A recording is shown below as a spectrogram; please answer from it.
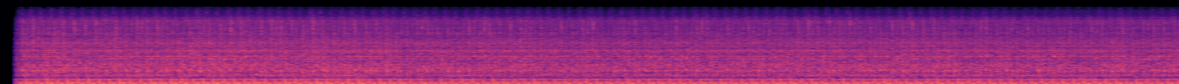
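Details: Yamaha Tenere at steady idle with an uneven tapping about four per second riding on top; strange mechanical engine noise, cause not yet known.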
